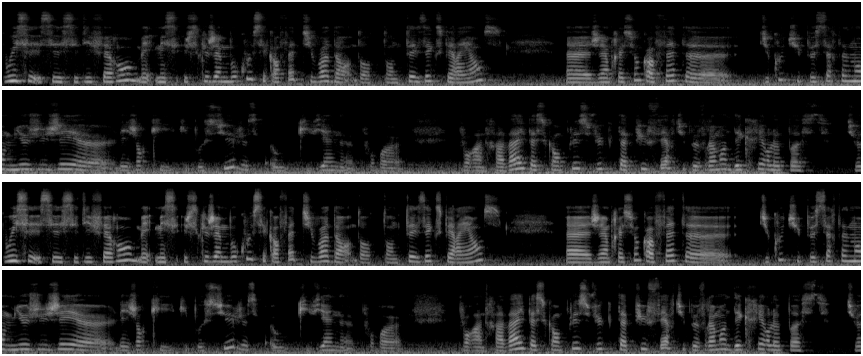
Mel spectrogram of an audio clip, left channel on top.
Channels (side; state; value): both; normal; correlation 0.32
